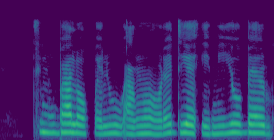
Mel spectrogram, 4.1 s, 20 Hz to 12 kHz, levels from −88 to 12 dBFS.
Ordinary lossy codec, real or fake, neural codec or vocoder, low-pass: none; fake; codec, 16 kHz, 4 kbps, FreqCodec, larger model; 7.2 kHz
